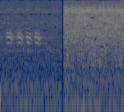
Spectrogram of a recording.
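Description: A bird sings a quick run of about five repeated chirps in the first second. A little over a second in, the sound cuts abruptly to the steady rush of a small rocky creek.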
